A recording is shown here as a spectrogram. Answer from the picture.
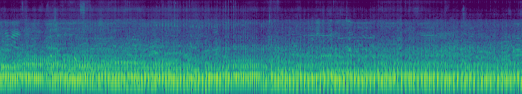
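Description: Motorcycle engine running steadily at low revs close by, a continuous low drone, with crowd voices over it.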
